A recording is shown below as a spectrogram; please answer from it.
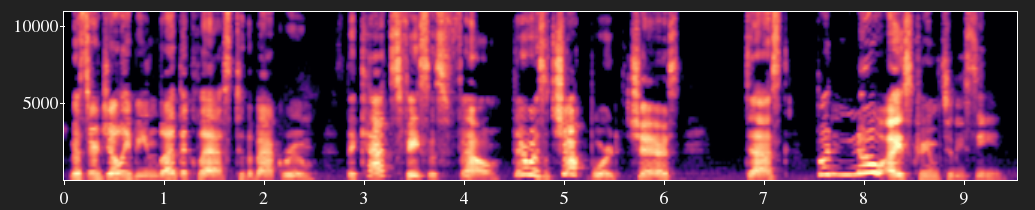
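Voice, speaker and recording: A woman with a slightly high voice and big swings in pitch reads picture books aloud to young children. She stops now and then to explain things in simple, comforting words.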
